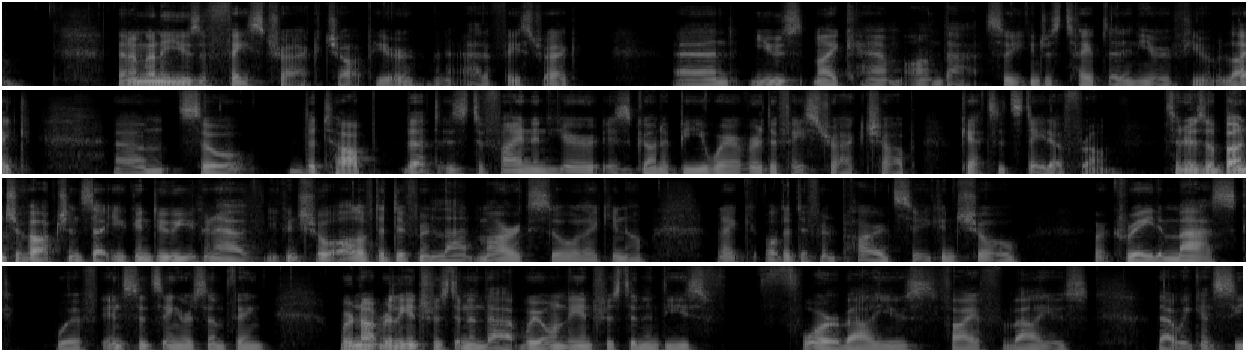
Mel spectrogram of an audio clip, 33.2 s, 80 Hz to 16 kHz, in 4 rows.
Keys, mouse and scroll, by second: 0.0-2.0 typing, 2.9-4.5 drag, 3.2 middle click, 6.5 click, 9.2-10.5 drag, 11.2 click, 12.2 middle click, 18.1-19.3 drag, 19.3 middle click, 20.5-21.8 middle drag, 22.0-23.3 drag, 26.5 click, 27.4 middle click, 31.9 click.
